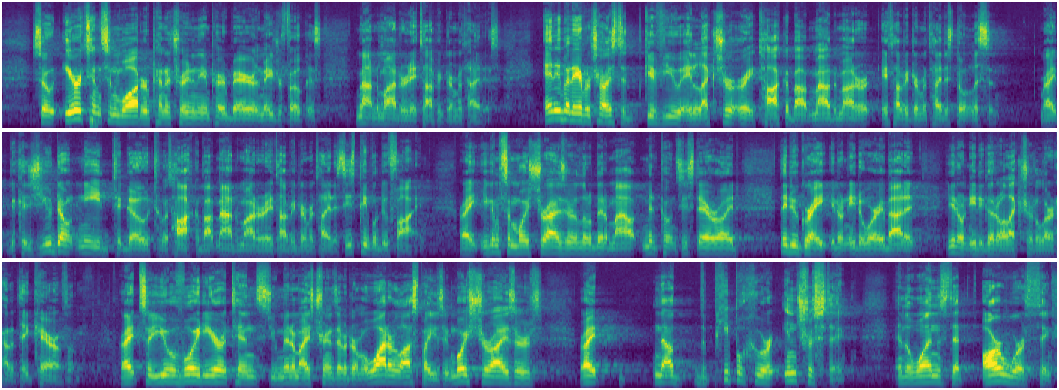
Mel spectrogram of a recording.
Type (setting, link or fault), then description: setting, large echoing room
